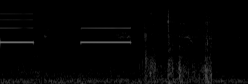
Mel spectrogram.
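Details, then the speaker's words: Dovoh H3-360G self-leveling laser level outdoors at about 50 feet: two steady high-pitched beeps, each a third to half second, warn that the laser is off level. "I'm going to go back till it reads 50 feet. You hear the beeping, because my laser is off level."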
